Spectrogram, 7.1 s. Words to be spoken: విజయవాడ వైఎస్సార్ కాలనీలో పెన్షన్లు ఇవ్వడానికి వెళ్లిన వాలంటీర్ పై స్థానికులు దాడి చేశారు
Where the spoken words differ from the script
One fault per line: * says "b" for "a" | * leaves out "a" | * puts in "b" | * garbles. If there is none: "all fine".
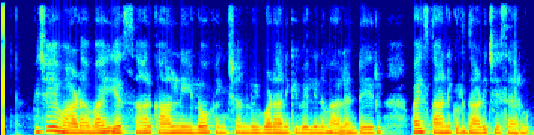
all fine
